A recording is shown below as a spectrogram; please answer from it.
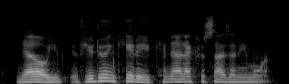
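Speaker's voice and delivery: ordinary delivery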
